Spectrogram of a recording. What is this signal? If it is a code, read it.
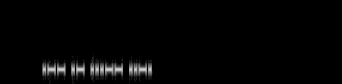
Morse code, heard as a keyed tone, about 52 wpm, 700 Hz. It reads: WA3F
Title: USA Call Signs - 4 Characters - Repeated 3x - 50wpm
